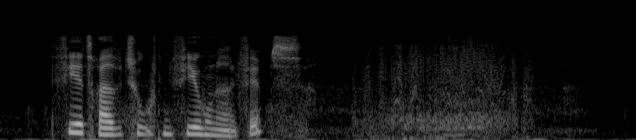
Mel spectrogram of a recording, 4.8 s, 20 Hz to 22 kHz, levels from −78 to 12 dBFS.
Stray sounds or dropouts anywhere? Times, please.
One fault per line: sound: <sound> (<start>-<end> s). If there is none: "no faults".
sound: squeak (2.6-4.2 s)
